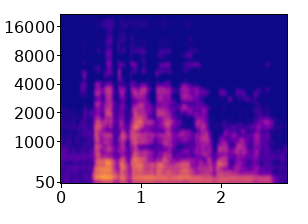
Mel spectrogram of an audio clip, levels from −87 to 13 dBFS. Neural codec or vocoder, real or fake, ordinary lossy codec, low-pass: none; real; none; 19.8 kHz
